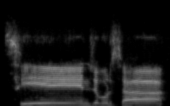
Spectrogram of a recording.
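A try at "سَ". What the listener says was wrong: না, আপনি ভুল করছেন। সিন জবর সা বলে একটু টান দিয়ে দিচ্ছেন, না টান হবে না, সিন জবর সা।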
